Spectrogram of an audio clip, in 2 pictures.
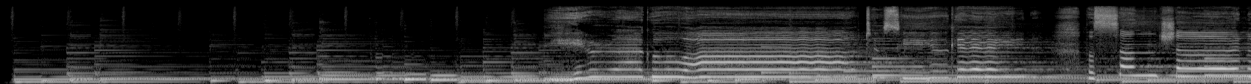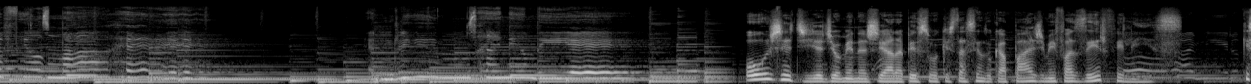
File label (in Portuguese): aniversario PARA QUEM SE GOSTA FEM, telemensagem aniversario diversos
